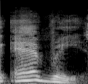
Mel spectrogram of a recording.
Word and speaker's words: every: Every morning，不要念成 every morning，不是三个音节，那个 every 是两个音节，every。不要念成 every，没有这样念法的。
